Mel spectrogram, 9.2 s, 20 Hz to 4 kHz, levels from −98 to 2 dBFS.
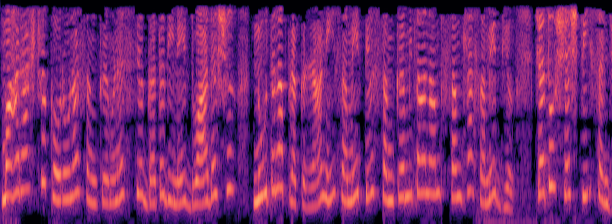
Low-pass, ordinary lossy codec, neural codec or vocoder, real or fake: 3.6 kHz; MP3, 24 kbps; none; real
